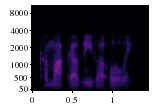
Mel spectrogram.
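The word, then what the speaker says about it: Kamaka Viva Oli (Kamakawiwoʻole): Same thing with Israel Kamaka Viva Oli. No stress on any of them. And the W in the middle of the word is pronounced as a V.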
